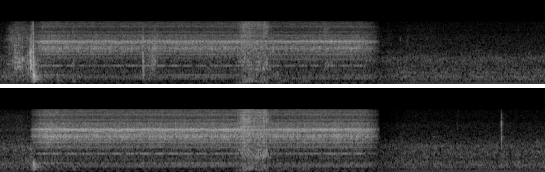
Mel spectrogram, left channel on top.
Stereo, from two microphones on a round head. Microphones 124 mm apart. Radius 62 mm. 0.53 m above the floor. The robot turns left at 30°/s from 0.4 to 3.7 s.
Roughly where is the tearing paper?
Right.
